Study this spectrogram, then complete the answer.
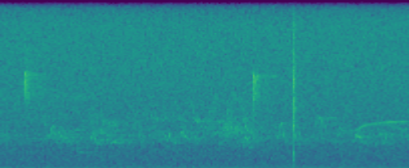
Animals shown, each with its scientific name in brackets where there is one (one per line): Eastern Wood-Pewee (Contopus virens)
Eastern Chipmunk (Tamias striatus)
Red-eyed Vireo (Vireo olivaceus)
